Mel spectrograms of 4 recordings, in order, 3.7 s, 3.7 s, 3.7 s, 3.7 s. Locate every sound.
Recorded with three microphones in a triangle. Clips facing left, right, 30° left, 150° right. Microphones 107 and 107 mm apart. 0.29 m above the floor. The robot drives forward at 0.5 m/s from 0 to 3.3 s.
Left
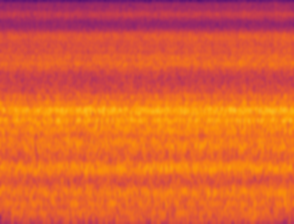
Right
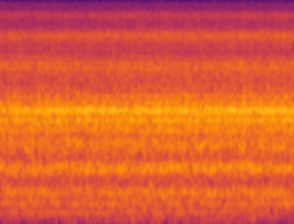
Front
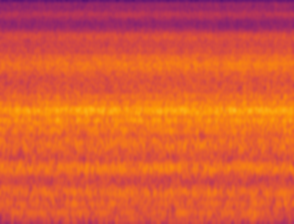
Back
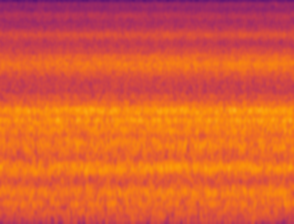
Only background noise.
